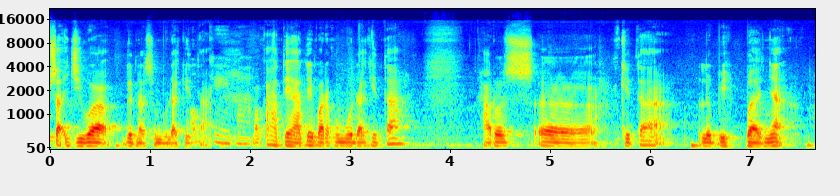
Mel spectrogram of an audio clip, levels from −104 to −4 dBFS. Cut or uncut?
uncut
